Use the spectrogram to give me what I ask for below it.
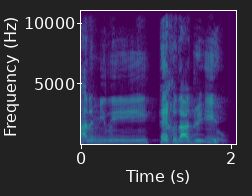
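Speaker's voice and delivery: ordinary delivery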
